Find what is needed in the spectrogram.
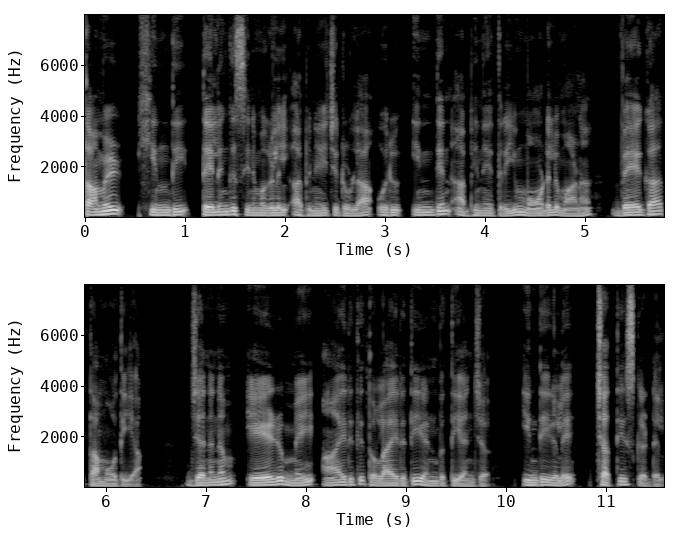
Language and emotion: Malayalam, neutral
